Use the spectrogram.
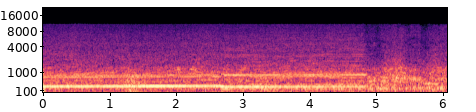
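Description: A McLaren F1 race car engine in the racing game F1 2015 drones at a steady high pitch, then shifts slightly lower partway through, loud and continuous with no talking.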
